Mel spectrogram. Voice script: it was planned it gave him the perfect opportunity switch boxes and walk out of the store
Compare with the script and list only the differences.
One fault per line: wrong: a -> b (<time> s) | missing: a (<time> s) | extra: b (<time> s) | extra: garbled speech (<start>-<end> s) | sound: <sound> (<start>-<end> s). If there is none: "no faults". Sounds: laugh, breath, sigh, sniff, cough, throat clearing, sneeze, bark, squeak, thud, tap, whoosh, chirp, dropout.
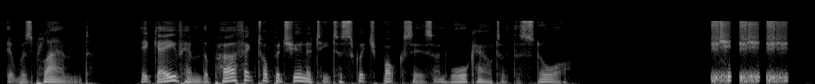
extra: to (3.3 s)
sound: laugh (7.1-7.9 s)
